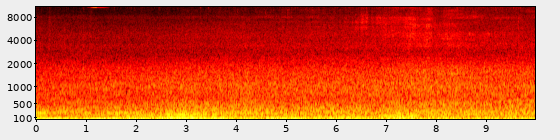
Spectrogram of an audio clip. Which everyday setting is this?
street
